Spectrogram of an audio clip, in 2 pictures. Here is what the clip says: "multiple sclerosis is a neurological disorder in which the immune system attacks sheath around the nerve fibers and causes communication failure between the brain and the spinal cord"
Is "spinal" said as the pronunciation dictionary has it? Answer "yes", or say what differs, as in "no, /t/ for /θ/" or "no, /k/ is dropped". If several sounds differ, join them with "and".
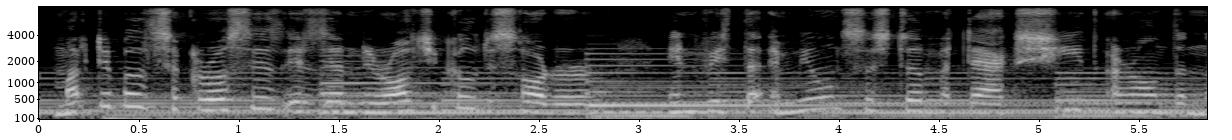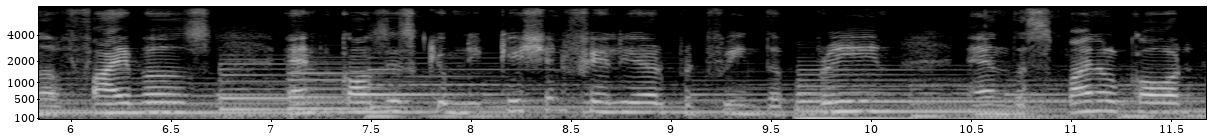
yes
